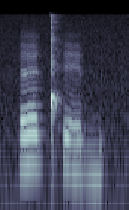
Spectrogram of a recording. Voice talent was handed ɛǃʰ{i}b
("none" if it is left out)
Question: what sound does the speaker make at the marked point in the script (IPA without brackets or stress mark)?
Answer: e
